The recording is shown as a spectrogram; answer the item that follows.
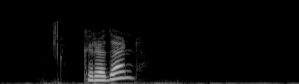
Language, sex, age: Norwegian, female, 59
